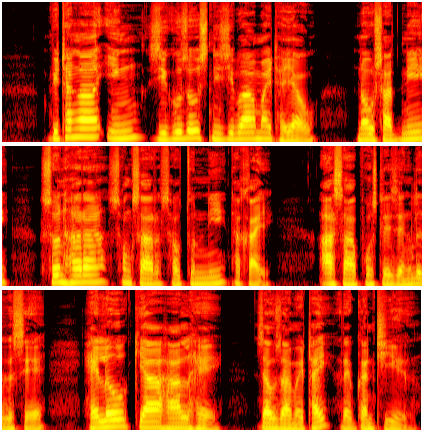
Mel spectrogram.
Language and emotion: Bodo, neutral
